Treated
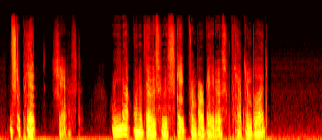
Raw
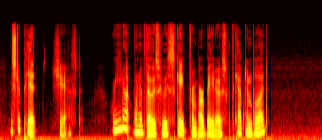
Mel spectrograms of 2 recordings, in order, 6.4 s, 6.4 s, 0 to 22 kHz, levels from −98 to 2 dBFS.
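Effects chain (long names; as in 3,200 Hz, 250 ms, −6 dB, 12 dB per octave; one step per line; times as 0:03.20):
dynamic equaliser 1,900 Hz, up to −3 dB, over −40 dBFS, Q 1.2
pitch-shifted copies added −12 semitones −4 dB, +4 semitones −6 dB
level −2 dB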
